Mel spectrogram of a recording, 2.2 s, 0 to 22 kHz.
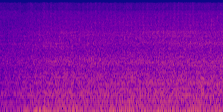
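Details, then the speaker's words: Mercedes SLK 230 Kompressor at salvage auction: steady even engine hum with low rumble, no knocks or misses; runs okay. "it sounds like it runs okay but it's kind of it's a heap"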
